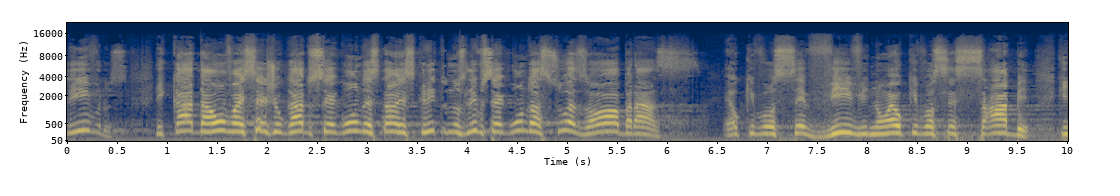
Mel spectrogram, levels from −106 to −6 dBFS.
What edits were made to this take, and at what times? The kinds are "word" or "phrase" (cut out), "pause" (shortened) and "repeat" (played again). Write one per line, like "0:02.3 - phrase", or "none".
0:06.4 - pause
